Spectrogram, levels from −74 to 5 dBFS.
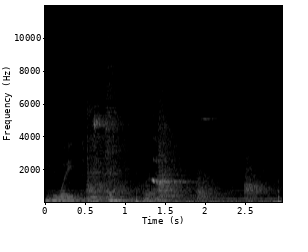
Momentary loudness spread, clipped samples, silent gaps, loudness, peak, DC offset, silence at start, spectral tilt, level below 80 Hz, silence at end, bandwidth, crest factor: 11 LU; under 0.1%; none; -47 LUFS; -30 dBFS; under 0.1%; 0 s; -6 dB/octave; -54 dBFS; 0 s; 11 kHz; 16 dB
